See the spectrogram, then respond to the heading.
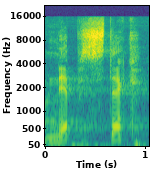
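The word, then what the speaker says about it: NPSTC: Um there are some recommendations by um the National Public Safety Telecommunications Commission um which is pronounced uh NIP stick which is kind of a odd uh acronym name.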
